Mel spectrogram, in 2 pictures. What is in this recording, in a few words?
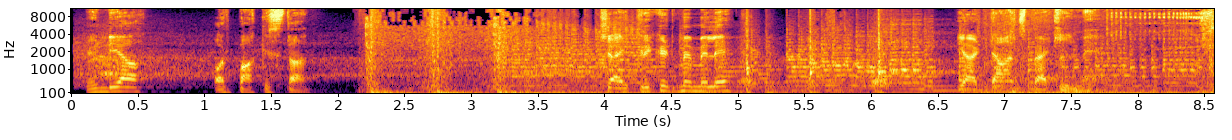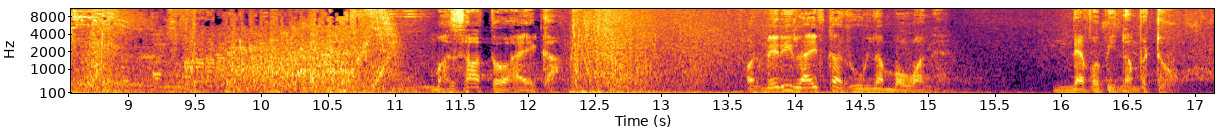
Dialogue Ringtone; Street Dancer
